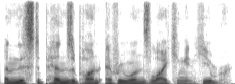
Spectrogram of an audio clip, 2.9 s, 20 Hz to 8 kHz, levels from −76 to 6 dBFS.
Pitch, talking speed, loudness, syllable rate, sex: 95 Hz, 185 wpm, -19 LUFS, 5.7 syllables/s, male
